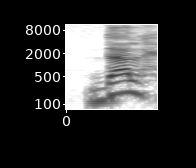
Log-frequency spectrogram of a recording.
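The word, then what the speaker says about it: د: দাল হরফটি বারিক হরফ। এ হরফটি উচ্চারণ করার সময় আমরা অবশ্যই তিন আলিফ টেনে পড়ব।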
